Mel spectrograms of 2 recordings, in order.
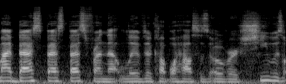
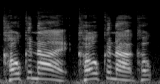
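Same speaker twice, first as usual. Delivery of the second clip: loud, high calling of a name; 9 semitones higher, 6 dB louder than usual. Retold or imitated. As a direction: call the name out across the yard. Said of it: "So she's like".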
